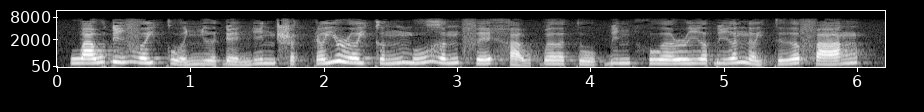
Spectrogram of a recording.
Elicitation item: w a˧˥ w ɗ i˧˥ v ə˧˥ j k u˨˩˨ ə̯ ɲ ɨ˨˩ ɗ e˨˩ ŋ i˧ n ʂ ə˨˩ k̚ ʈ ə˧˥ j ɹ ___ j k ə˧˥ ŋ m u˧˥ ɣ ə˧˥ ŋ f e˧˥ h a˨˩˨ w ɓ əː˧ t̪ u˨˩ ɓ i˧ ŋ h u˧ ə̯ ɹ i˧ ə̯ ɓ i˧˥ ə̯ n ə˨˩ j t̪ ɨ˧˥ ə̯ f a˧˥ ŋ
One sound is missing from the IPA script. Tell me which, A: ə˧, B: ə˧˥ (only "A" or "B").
A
